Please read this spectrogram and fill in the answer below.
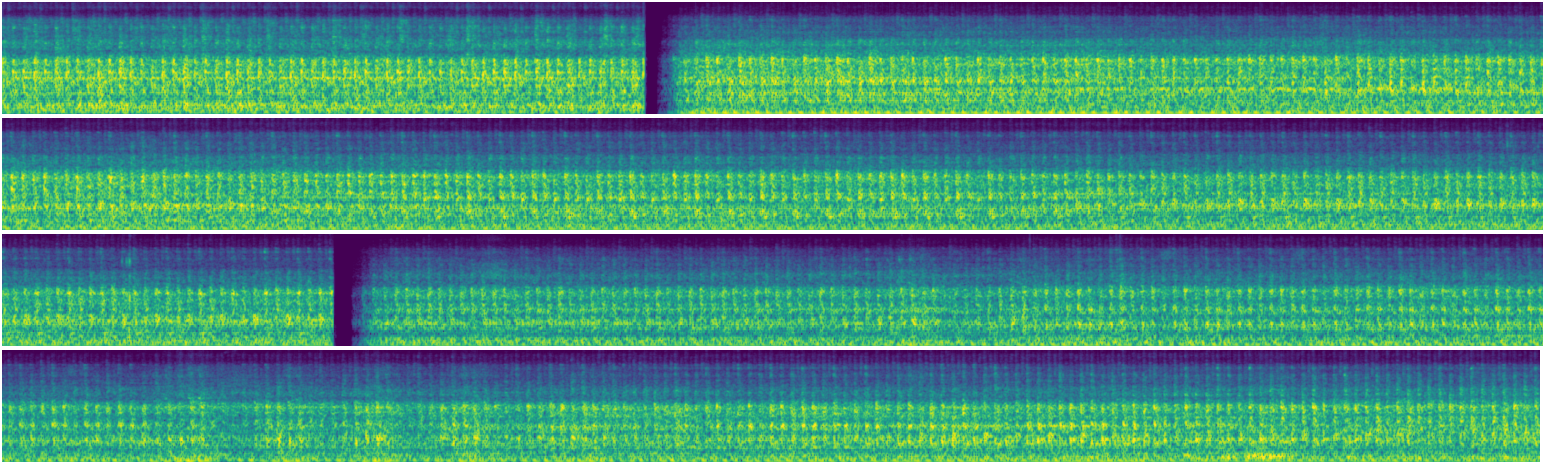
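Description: Sonalika Sikander tractor's diesel engine running steadily, with a heavy low hum. The sound cuts out abruptly twice, about three seconds in and again around the middle.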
